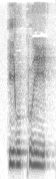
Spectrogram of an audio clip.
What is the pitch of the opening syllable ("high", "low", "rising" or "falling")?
low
